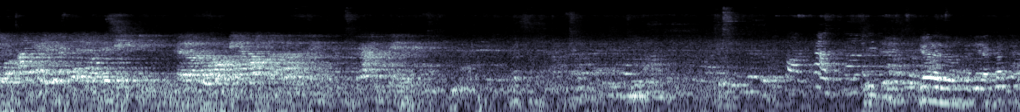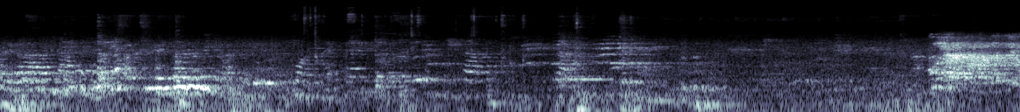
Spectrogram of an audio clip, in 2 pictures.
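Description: Footsteps echo on a hard floor in a large, echoing hall.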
